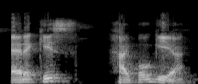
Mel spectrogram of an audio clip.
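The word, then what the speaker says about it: Arachis hypogaea: सो तो हमने जैसा जाना कि इसका botanical name एरेकिस हाइपोगिया, spelling ARACHISHYPOGAEA, हाइपोगिया।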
